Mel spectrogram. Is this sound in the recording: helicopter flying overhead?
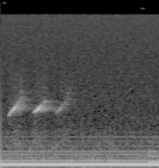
no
